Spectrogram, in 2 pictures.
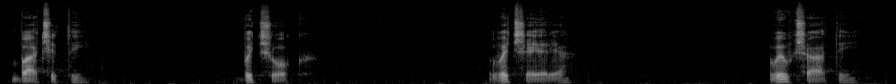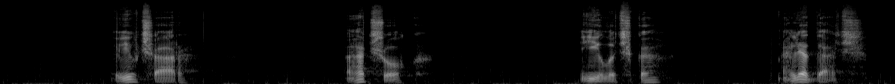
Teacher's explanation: вимовляйте за мною твердо звук ч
